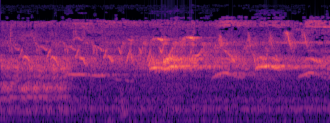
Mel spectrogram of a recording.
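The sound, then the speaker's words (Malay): Thin, high bird calls twitter through a steady outdoor background hiss, growing a bit louder midway and again near the end, with no voices present. “Ada bird lagi. Bunyi bird.”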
